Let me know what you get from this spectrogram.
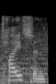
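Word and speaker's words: Theisen: of Oregon topped the charts this is Tyson yes it's pronounced Tyson she's from British Columbia she's actually from Humble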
